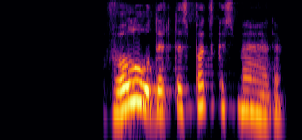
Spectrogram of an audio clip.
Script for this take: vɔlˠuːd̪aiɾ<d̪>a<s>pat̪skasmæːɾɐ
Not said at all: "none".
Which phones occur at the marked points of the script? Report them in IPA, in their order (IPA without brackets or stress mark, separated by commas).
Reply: t̪, s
